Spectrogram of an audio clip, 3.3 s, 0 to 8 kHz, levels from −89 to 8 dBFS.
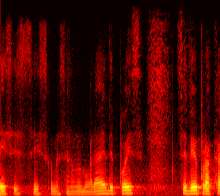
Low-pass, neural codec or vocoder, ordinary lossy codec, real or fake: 7.2 kHz; codec, 16 kHz, 0.9 kbps, LongCat-Audio-Codec; Opus, 24 kbps; fake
